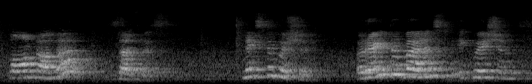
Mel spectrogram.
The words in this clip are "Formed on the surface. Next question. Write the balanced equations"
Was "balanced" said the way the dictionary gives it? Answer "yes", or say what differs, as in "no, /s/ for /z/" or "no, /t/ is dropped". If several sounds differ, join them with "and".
yes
